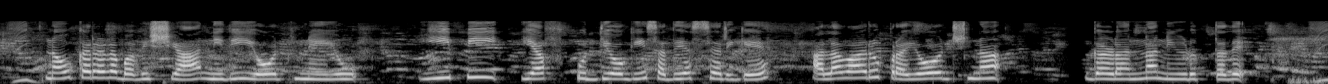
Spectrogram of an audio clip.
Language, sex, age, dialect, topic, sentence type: Kannada, female, 18-24, Mysore Kannada, banking, statement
